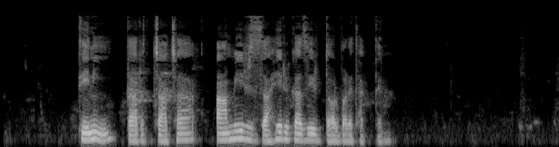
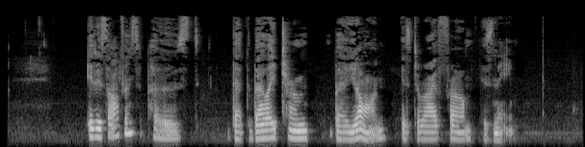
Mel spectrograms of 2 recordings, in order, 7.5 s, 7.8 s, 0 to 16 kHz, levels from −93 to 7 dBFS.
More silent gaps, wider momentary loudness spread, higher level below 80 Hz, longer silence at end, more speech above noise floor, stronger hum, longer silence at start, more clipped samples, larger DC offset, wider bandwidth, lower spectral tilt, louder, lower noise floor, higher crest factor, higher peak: neither; about the same, 13 LU vs 13 LU; first, -58 dBFS vs -70 dBFS; first, 2.25 s vs 0.95 s; first, 48 dB vs 38 dB; neither; about the same, 1.05 s vs 1.15 s; neither; neither; about the same, 11.5 kHz vs 11.5 kHz; about the same, -6.5 dB/octave vs -5.5 dB/octave; second, -27 LUFS vs -23 LUFS; first, -74 dBFS vs -61 dBFS; about the same, 22 dB vs 22 dB; second, -8 dBFS vs -2 dBFS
